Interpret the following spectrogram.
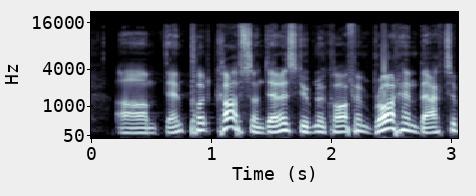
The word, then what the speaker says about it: Dubnikov: keep in custody a Russian national named Denis Dubnikov. I'm going to spell it for you if you want to Google it. D-U-B-N-I-K-O-V. Denis Dubnikov.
